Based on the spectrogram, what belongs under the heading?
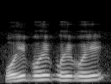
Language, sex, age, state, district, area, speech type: Assamese, male, 60+, Assam, Charaideo, urban, spontaneous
